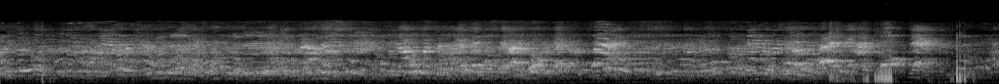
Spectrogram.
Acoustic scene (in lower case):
crowded indoor space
